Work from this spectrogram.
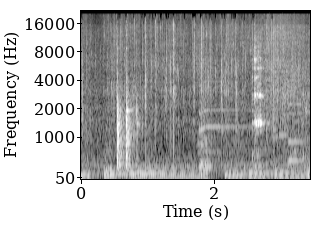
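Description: Capsicums, onions and salted capers fry in a hot pan, a steady close sizzle with a few brief sharper crackles and stirring noises and no talk.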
